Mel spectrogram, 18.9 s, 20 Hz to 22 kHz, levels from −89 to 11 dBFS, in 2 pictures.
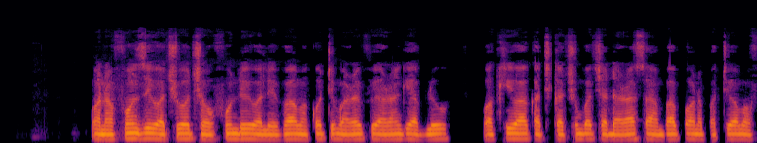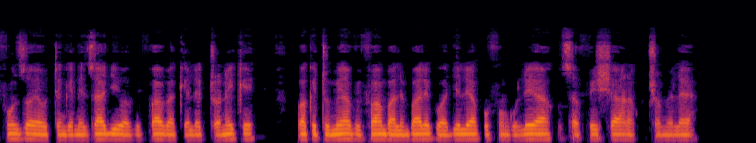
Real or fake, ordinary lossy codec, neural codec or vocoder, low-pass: real; AAC, 32 kbps; none; 10.8 kHz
